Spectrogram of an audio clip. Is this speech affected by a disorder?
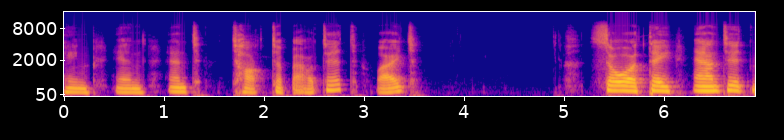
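Yes: cerebral palsy; oxygen loss at birth, affects speech, walking, balance; impaired speech coordination, must slow down, concentrate.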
